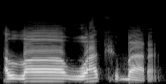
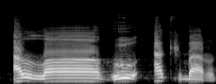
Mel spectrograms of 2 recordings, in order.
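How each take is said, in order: First: A w sound is inserted between Allahu and Akbar. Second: Allahu runs straight into Akbar with no w. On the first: The speaker calls it wrong. "Tak boleh Allahu Akbar. ... Seolah-olah ada waw antara lafaz Allah dan Akbar" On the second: The speaker calls it right. "Jadi kena betul-betul Allahu Akbar"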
